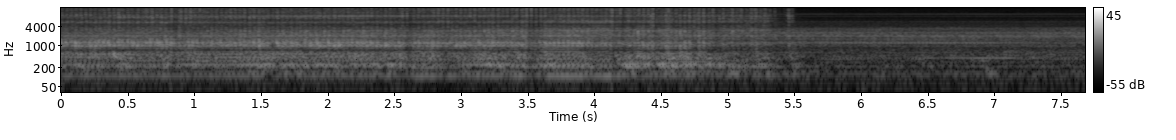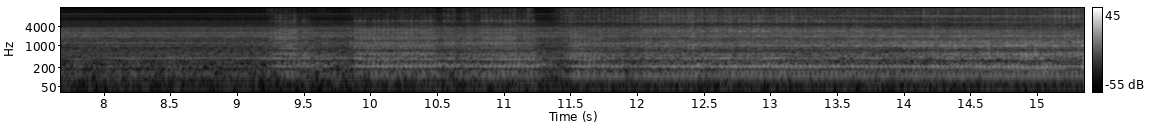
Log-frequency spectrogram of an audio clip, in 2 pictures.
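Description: Woodturning lathe hums steadily as a turning tool slices wood into fine shavings, giving a continuous close-up rasping hiss that briefly dips quieter and then resumes.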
